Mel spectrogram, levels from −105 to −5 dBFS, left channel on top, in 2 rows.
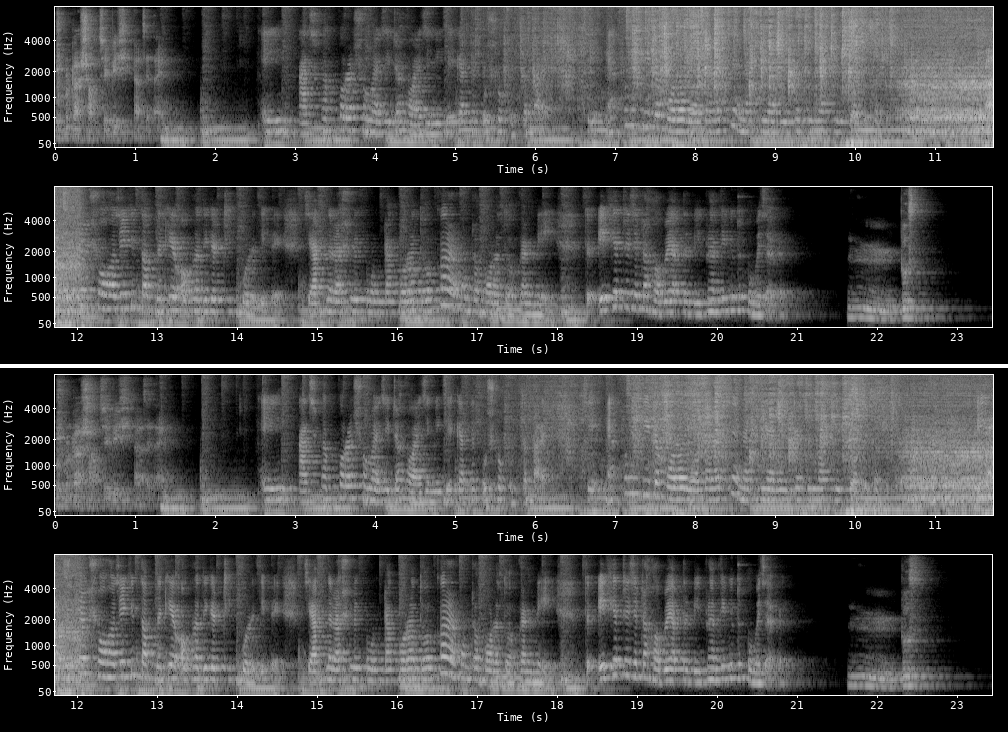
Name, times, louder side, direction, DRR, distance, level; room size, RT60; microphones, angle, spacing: voice 1, 0.0-1.4 11.6-11.7 21.6-22.5, left 3 dB, 70° left, 1 dB, 0.7 m, -43 dB
sound 1, 1.3-18.3, equal, 50° right, 0.8 m, -46 dB
voice 2, 2.5-20.8, right 2 dB, 20° right, 4 dB, 0.4 m, -42 dB
sound 2, 5.1-12.0, left 3 dB, 35° left, 0.6 m, -36 dB
3.9 x 3.0 x 2.4 m, 0.81 s
head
